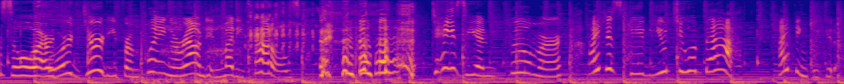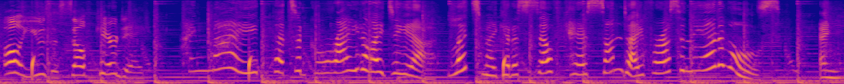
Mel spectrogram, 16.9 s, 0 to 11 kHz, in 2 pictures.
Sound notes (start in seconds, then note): 2.3 both girls laugh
